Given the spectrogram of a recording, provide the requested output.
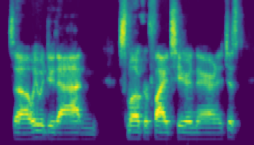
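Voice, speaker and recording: A man with an unremarkable speaking voice, ordinary pitch variation and a fairly quick pace. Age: 40s. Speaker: podcast host. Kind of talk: casual chat.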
